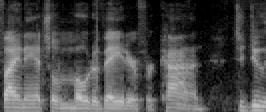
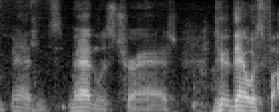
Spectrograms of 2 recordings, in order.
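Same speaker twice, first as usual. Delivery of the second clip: usual speaking voice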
